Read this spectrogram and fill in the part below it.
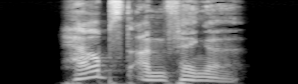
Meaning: nominative/accusative/genitive plural of Herbstanfang
- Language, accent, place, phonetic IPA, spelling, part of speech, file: German, Germany, Berlin, [ˈhɛʁpstʔanˌfɛŋə], Herbstanfänge, noun, De-Herbstanfänge.ogg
